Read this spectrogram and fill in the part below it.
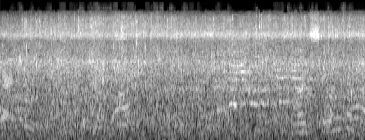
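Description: A raging river flows nearby with a steady, broadband rushing wash of water, constant and even in loudness without pause.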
